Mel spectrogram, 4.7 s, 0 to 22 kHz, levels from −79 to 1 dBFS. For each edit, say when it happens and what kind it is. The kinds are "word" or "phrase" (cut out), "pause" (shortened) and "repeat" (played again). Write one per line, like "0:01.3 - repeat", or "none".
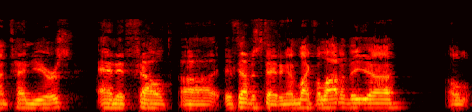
0:01.0 - word
0:01.7 - word
0:02.3 - word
